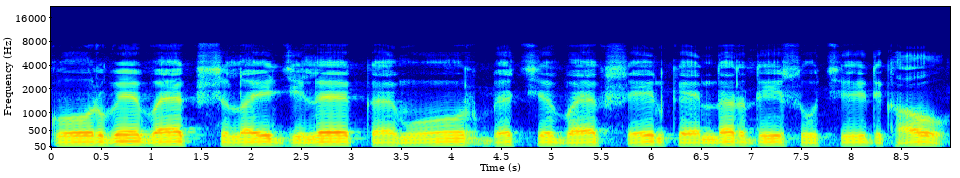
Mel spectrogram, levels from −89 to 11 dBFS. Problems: none marked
